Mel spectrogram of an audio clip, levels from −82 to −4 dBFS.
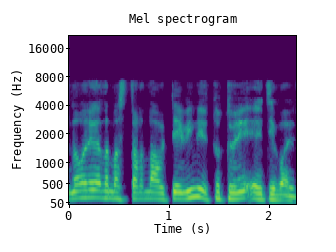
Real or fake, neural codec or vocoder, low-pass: fake; codec, 16 kHz, 2 kbps, FreqCodec, larger model; 7.2 kHz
